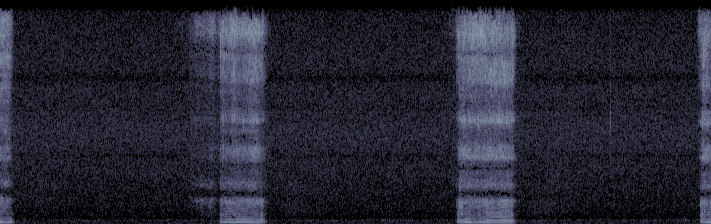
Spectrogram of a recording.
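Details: Chico, a sleeping dog, snoring: short, low, fluttering snores about every three and a half seconds, with quiet stretches between.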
